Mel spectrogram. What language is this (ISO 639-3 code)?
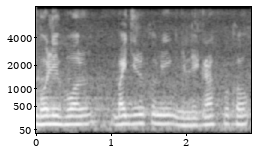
brx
